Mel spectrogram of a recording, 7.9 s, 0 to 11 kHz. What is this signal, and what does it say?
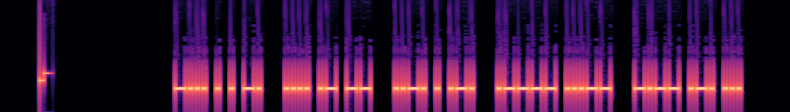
Morse code, heard as a keyed tone, about 34 wpm, 700 Hz. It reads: BEEN HAM FER 13 YRS
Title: Common QSO Phrases 35wpm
